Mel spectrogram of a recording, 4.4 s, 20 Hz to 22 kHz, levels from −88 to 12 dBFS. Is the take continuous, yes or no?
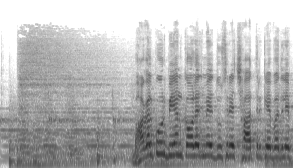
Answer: no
